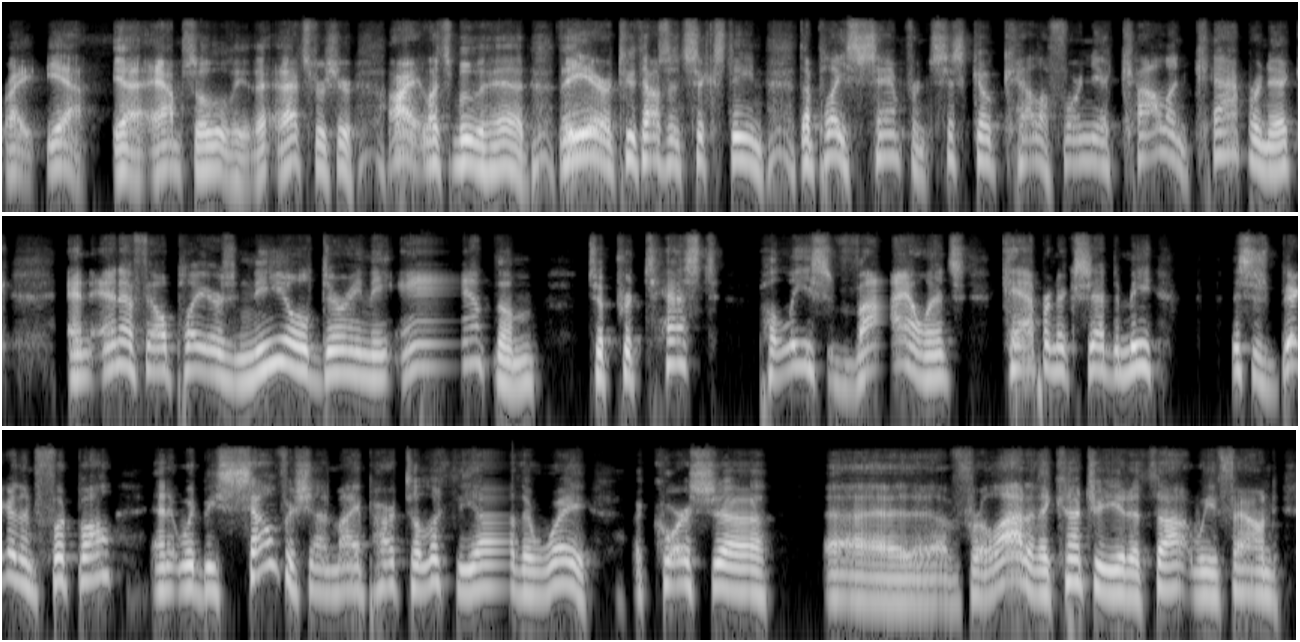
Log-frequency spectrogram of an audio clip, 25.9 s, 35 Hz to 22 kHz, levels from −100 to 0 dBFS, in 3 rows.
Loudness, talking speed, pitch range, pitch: -24 LUFS, 165 wpm, 150-200 Hz, 175 Hz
